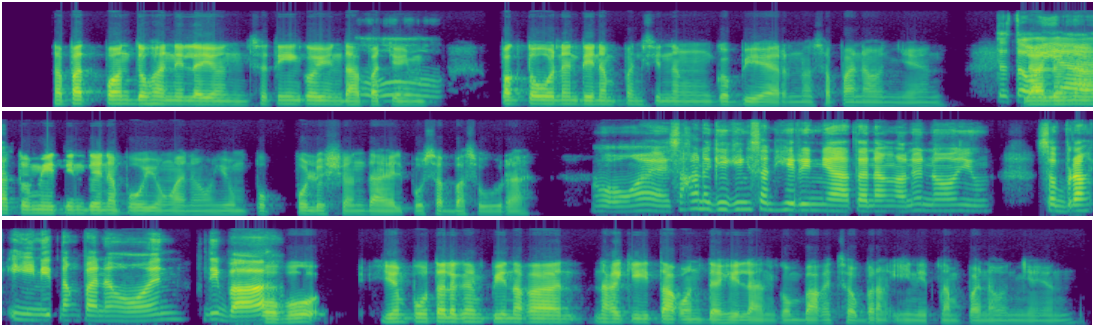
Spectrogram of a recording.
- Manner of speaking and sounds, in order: tapping; snort
- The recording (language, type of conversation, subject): Filipino, unstructured, Ano ang reaksyon mo kapag may nakikita kang nagtatapon ng basura kung saan-saan?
